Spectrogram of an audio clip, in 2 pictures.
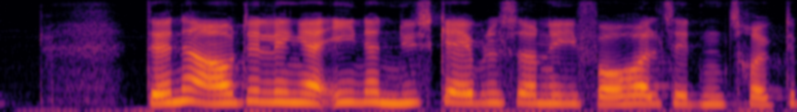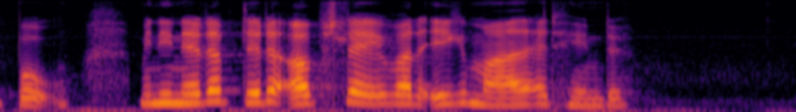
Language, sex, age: Danish, female, 21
